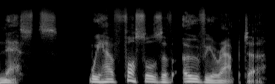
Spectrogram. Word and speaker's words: oviraptor: We have fossils of oviraptor, pronounced o-v-i-h-r-a-p-t-o-r, a small feathered dinosaur in the exact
